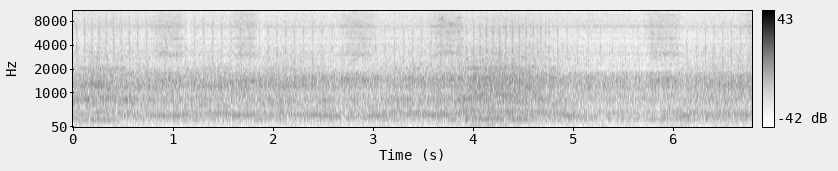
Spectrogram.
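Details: BMW 323i at idle after full cylinder head rebuild and machining (valve job): light metallic ticking, roughly four a second, from the engine top end, louder than before the rebuild; cause not pinned down.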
